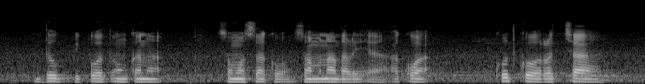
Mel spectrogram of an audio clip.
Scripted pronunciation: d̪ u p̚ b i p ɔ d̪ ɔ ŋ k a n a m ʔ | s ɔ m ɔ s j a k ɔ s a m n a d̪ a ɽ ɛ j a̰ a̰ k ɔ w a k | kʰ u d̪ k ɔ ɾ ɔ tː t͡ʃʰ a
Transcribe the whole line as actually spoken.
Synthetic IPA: d̪ u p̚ b i p ɔ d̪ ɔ ŋ k a n a ʔ | s ɔ m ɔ s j a k ɔ s a m n a d̪ a ɽ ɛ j a̰ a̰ k ɔ w a ʔ | kʰ u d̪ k ɔ ɾ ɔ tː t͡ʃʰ a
